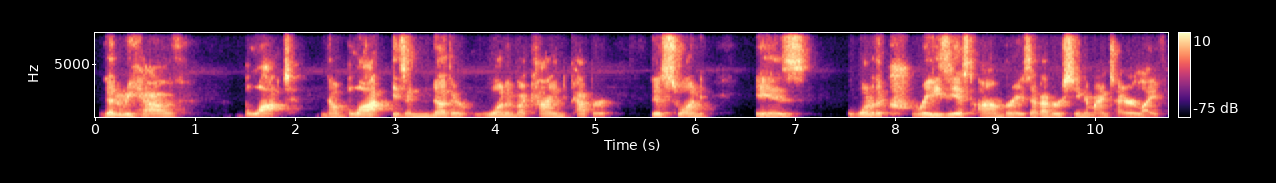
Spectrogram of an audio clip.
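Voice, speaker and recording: A gardening channel host with a low, unhurried, reverberant voice gushes enthusiastically over seeds and plants in a live stream product showcase. His voice sounds strained and tired from coughing.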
